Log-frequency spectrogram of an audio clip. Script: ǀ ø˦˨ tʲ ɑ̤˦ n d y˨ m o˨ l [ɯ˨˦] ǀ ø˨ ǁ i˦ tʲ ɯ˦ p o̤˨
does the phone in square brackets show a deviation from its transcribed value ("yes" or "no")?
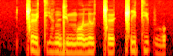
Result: no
